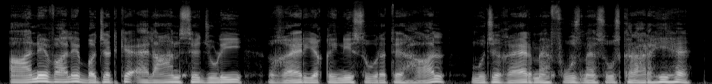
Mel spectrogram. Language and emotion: Urdu, fearful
